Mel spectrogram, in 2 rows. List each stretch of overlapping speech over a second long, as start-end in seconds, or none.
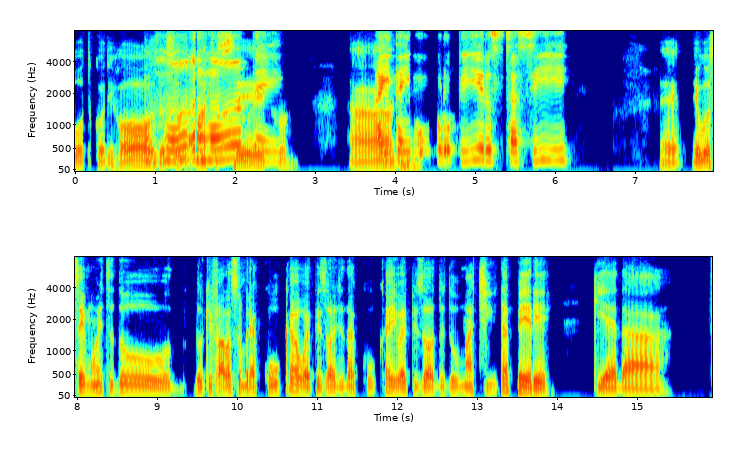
0.9-2.7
